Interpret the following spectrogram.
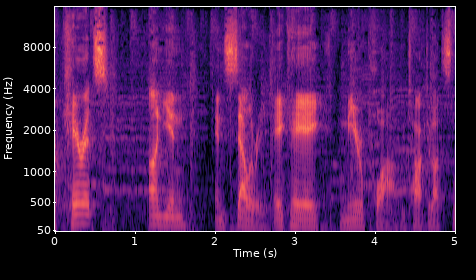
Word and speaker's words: mirepoix: adding in our carrots onion and celery aka near poa we talked about this a little bit earlier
